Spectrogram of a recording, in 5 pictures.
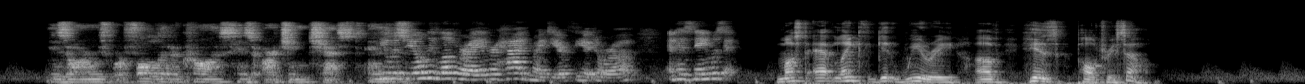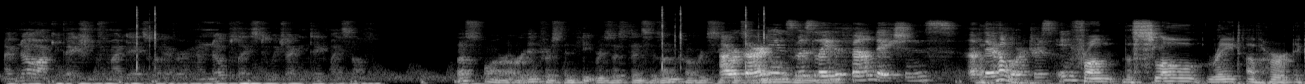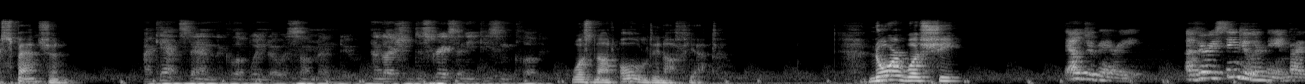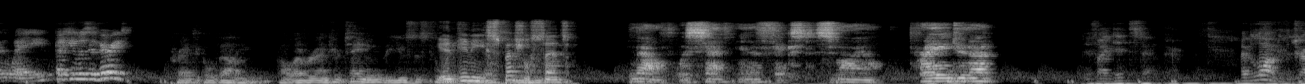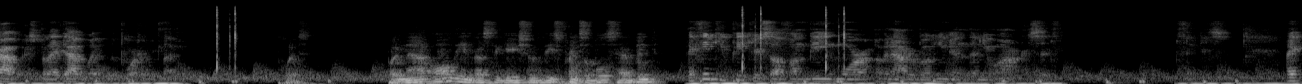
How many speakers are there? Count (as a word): six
